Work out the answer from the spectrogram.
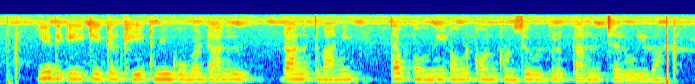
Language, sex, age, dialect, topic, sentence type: Bhojpuri, female, 31-35, Southern / Standard, agriculture, question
